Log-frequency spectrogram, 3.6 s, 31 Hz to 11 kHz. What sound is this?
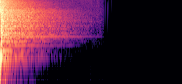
Music > Solo percussion
Snare Processed - Oneshot 62 - 14 by 6.5 inch Brass Ludwig
snare drum 14 by 6.5 inch brass ludwig recorded in the soundproofed sudio of Calupoly Humboldt with an sm57 and a beta 58 microphone into logic and processed lightly with Reaper
kit, ludwig, perc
